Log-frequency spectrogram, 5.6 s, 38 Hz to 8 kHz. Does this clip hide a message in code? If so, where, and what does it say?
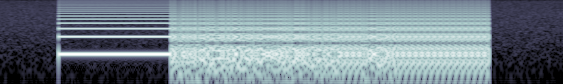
Yes: POCSAG pager data (512 baud) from 0.6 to 4.9 s, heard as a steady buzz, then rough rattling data.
